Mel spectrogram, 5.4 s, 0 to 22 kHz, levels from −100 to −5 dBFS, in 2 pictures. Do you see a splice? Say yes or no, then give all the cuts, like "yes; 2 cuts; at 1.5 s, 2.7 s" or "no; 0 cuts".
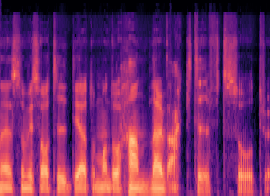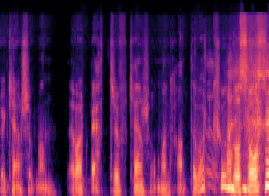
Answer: yes; 3 cuts; at 1.6 s, 3.3 s, 3.9 s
